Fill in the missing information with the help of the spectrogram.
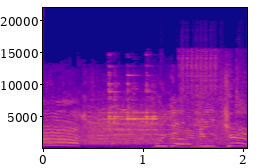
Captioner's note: bell rings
